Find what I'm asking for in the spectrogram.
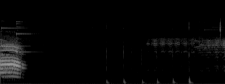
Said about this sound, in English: Ooh, if I can find some more sheep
